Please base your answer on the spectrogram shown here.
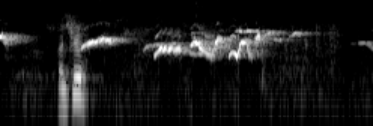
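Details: White-rumped shama from Aceh singing: a short whistle, a harsh rasping note, then a bright run of whistled, rising and falling phrases and a final clear note.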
